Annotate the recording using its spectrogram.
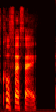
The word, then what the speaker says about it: Covfefe: Another Jonathan says, "Dear Master of Covfefe." Do I say that right? – You're saying it right.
